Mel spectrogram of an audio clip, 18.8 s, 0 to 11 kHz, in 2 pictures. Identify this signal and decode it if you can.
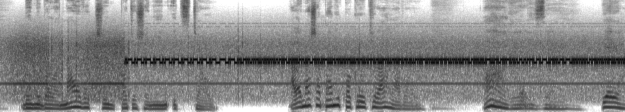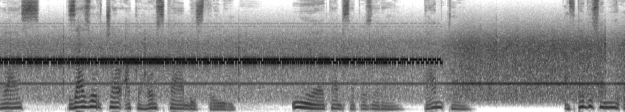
NAVTEX (SITOR-B), 100 baud, 170 Hz shift, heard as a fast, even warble, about 1700 Hz centre, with static crashes and a steady whistle near 840 Hz. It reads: 1MC2 BLSX SSRF WNQ5 SOJO VA9E LD4T UD1X 544P OYRV YEZY 0N5K ASF7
